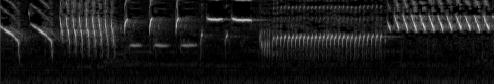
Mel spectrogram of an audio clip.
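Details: Singing canary used for teaching fledglings to sing: falling whistles, a buzzy trill, short clipped notes, a long steady low rattle, then a fast high bright trill.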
